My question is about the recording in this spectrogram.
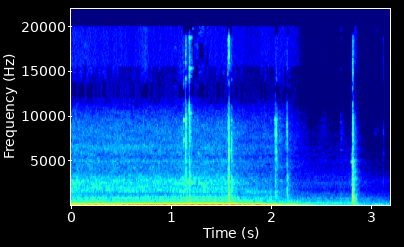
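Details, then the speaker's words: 1996 34-ft Bayliner yacht, one of twin 5.7 engines, water valve on, blower running: deep, even burble about two seconds then clean wind-down at shutdown; normal steady idle with no misses. "Hit the ignition. And you can hear we got a running motor on that side."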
